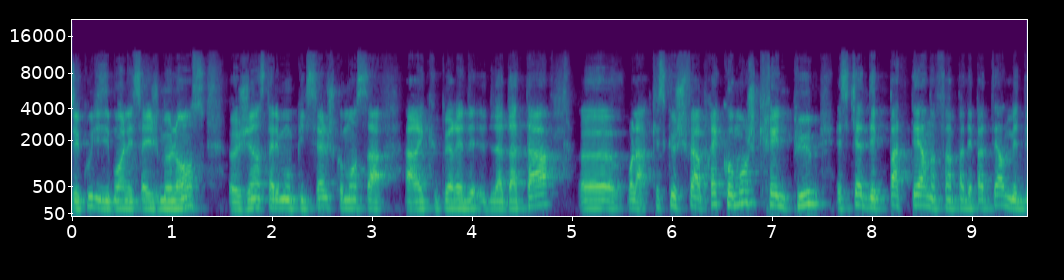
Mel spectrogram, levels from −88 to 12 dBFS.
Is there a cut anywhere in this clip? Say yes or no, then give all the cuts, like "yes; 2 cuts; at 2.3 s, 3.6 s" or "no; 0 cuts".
no; 0 cuts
